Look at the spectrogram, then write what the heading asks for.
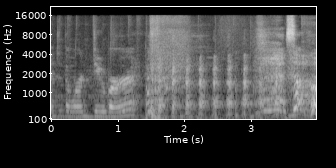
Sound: laughing

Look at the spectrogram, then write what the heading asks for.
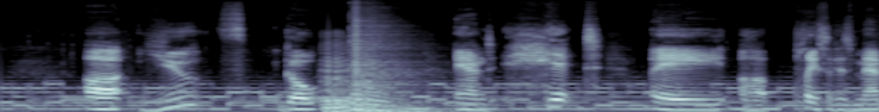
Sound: banging

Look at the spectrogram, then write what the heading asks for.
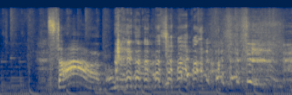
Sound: both laugh

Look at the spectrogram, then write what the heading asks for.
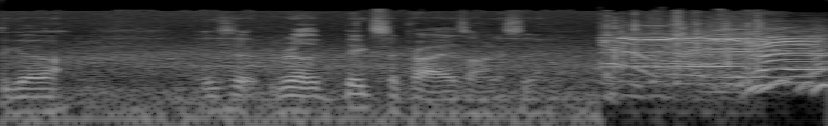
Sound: applause and jubilation

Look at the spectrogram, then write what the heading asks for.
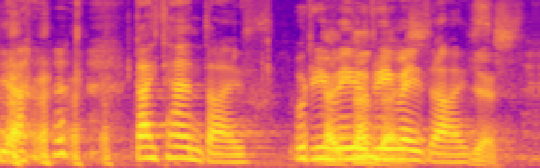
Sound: chuckle

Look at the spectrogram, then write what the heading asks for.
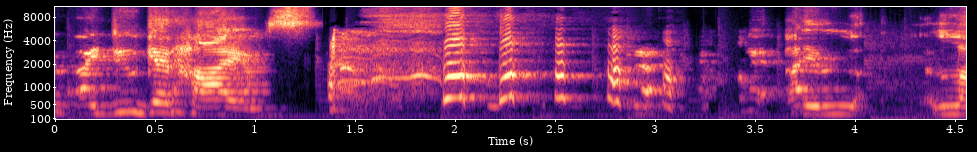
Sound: laughing

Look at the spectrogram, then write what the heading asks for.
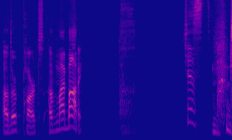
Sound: disgust noise; laughs

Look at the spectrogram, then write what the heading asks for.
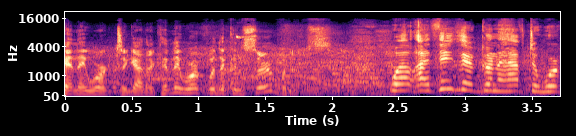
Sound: none

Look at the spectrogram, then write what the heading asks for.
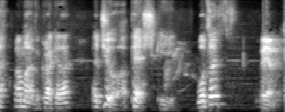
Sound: odd accent

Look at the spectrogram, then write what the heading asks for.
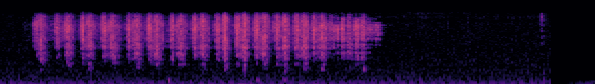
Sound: shaking sound

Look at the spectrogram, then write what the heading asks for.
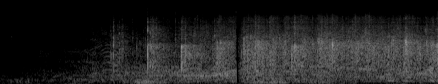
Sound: applause

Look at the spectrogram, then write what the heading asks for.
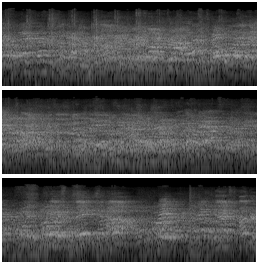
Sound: applause

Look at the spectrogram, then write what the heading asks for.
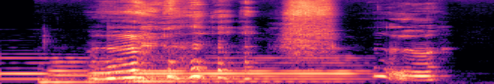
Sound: nervous worried chuckle

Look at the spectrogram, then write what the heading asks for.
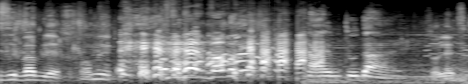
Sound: laughs

